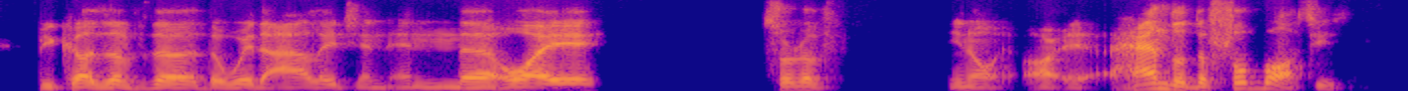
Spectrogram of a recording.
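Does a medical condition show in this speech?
No.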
